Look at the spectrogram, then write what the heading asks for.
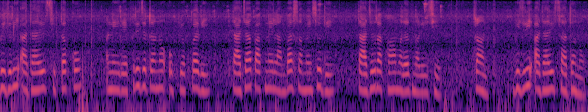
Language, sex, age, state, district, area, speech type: Gujarati, female, 18-30, Gujarat, Anand, rural, spontaneous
